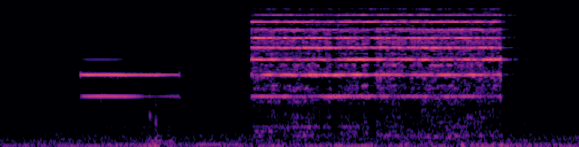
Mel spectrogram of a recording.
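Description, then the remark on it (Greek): A bell rings in two bursts: a short, thin ring with a couple of clear tones, then a longer, brighter ring full of layered high tones lasting nearly two seconds. No one speaks. “Το κουδούνι χτυπάει και μία κυρία μπαίνει στο γραφείο.”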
